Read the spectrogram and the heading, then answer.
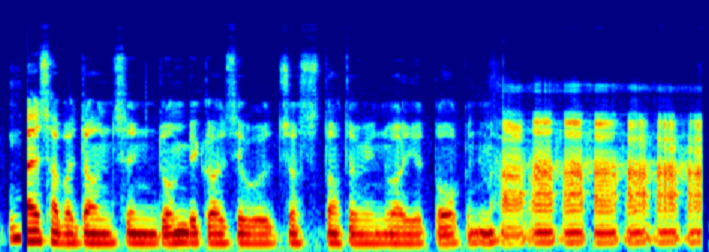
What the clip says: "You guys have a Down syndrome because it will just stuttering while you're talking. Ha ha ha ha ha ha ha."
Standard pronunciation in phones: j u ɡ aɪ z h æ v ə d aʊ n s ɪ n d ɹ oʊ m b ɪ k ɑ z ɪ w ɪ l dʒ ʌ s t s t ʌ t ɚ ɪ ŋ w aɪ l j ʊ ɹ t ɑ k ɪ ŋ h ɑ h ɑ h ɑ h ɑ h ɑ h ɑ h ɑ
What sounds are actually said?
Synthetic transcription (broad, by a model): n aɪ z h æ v ə d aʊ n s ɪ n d oʊ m b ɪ k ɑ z ɪ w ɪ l dʒ ʌ s t s t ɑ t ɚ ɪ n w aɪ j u t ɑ k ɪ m h ɑ h ɑ h ɑ h ɑ h ɑ h ɑ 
